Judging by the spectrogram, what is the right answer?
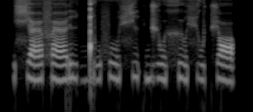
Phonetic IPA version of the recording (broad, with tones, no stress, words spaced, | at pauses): ɕæ˧˩˧fæ˧˩˧ ɾi˧˩ɡ͡ǃu˨˥fu˧˩ ɕi˥˨ʔd͡ʒu˧˩xʲo˥˨ ɕu˧˩t͡ʃɒ˥˨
